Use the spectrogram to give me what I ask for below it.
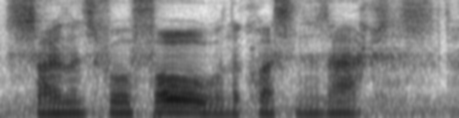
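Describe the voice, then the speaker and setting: A man playing a curious, protective time-travelling alien guide in an improvised sci-fi roleplay, speaking in a halting, theatrical way. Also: mid-range voice, little pitch movement, slight background noise, lightly acted. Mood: thoughtful, cautioning.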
